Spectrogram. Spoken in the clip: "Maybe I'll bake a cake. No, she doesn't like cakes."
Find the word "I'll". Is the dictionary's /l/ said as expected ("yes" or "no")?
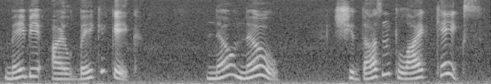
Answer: yes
